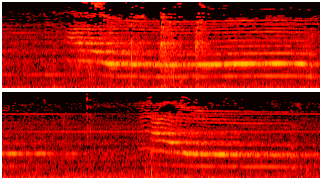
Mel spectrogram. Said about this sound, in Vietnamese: Bất chợt đâu đó vọng lại những âm thanh như con mèo hoang đang kêu ở trên mái ngói, nghe thoáng qua giống như là tiếng trẻ con khóc não nùng.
